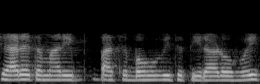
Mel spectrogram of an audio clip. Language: Gujarati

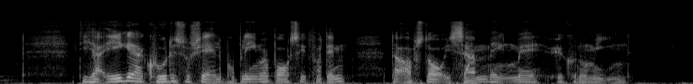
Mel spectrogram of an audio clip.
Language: Danish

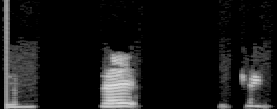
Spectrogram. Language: Chinese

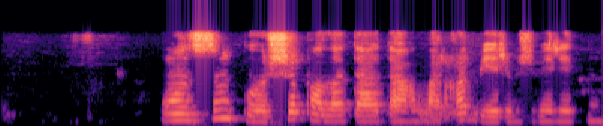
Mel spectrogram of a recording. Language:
Kazakh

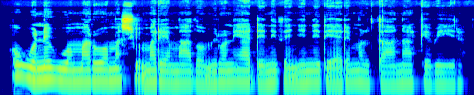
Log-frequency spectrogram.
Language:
Kikuyu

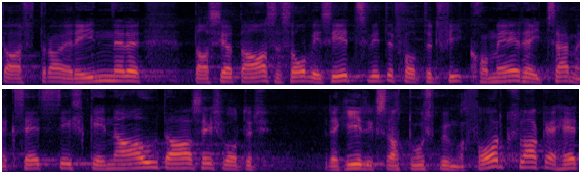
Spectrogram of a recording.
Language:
Swiss German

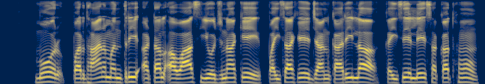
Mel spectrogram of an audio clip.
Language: Chhattisgarhi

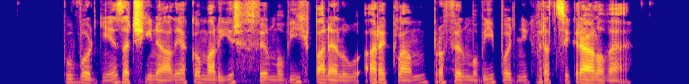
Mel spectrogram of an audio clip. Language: Czech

